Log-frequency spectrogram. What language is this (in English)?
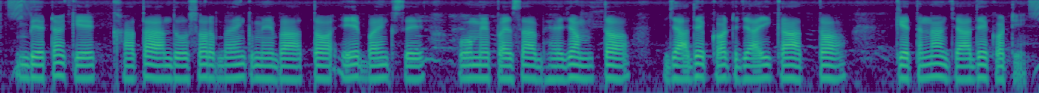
Bhojpuri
